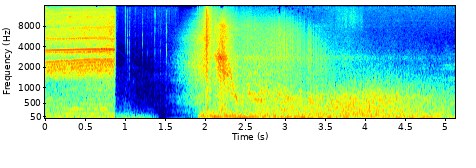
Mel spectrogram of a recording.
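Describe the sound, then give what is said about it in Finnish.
After a steady droning hum cuts to near silence, a massive explosion in the stern of the ship Ilmarinen erupts with a sharp crack and deep booming roar that rumbles on and slowly fades. “Laivan peräosassa oli tapahtunut valtava räjähdys.”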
